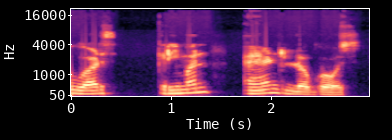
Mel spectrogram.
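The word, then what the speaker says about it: crimen: The word criminology consist of two words, क्रीमन and logos. यहाँ पे ये क्राइम ही नहीं है, ये क्रीमन है। समझ आ रही है, यहाँ पे कंफ्यूज नहीं होना और इसको गलत प्रोनाउंसिएशन नहीं करनी है।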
